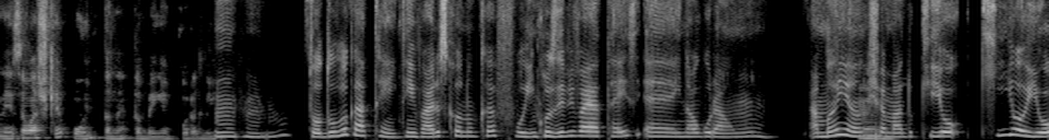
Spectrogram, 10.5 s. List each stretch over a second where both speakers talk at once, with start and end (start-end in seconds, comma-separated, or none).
none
